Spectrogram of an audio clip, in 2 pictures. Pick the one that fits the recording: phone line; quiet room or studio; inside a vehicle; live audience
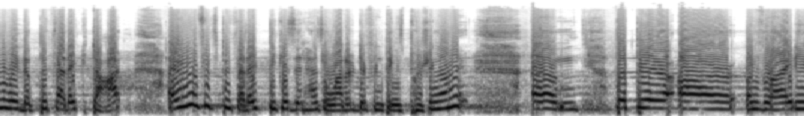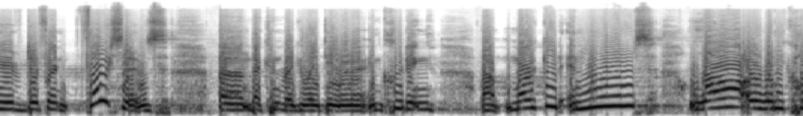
live audience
